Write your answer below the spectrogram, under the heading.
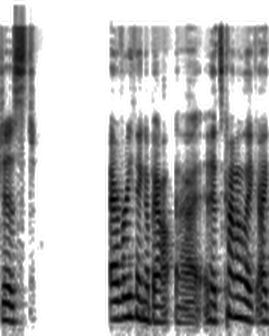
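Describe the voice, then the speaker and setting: A woman with a Philadelphia accent speaks in a bright, sharp tone. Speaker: podcast host. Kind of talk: casual chat.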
